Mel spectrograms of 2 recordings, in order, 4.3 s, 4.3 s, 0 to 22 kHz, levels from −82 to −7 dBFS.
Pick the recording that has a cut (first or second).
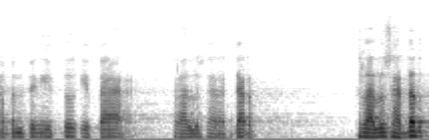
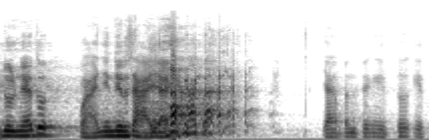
second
